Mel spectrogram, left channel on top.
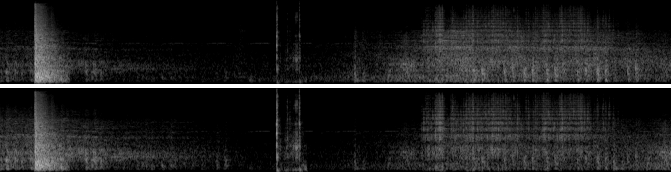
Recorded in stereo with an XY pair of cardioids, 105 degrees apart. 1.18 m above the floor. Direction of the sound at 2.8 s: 55° right.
